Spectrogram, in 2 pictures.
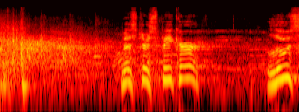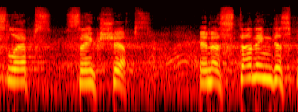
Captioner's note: applause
